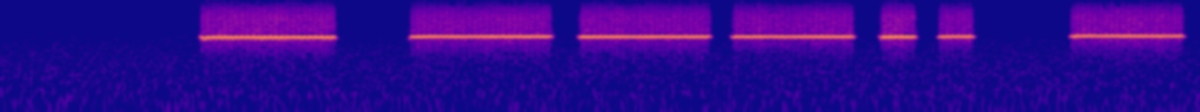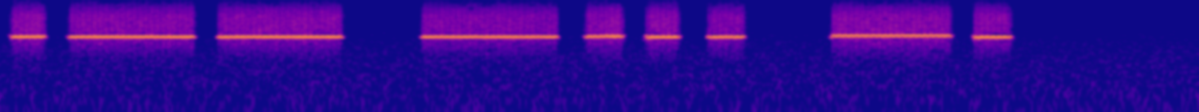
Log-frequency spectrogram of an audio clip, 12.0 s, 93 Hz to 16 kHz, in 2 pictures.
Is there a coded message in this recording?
Yes: Morse code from 1.0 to 11.1 s, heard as a whistle, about 8 wpm. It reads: T8YBN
